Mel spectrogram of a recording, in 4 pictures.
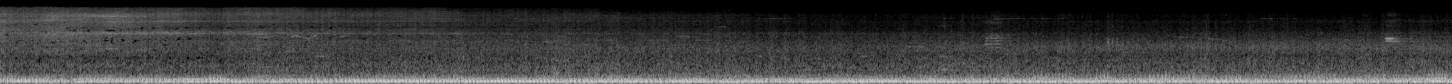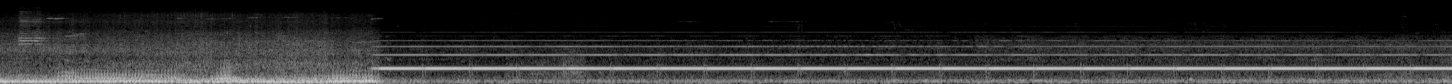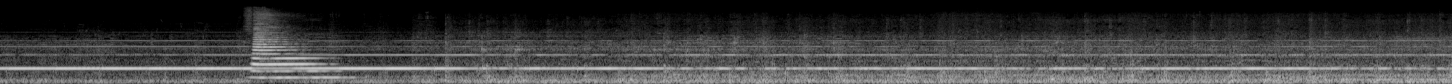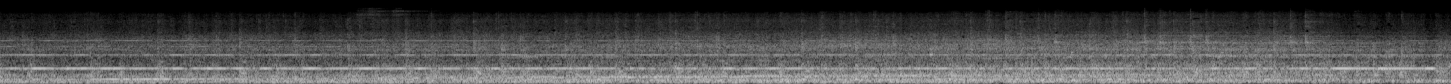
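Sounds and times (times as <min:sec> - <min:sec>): low traffic rumble: 0:00.0 - 0:58.0
train horn blast: 0:09.8 - 0:10.2, 0:18.2 - 0:55.1, 0:55.7 - 0:58.0
level crossing warning tone: 0:18.2 - 0:58.0.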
